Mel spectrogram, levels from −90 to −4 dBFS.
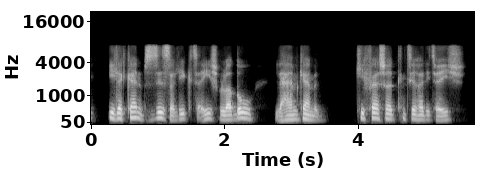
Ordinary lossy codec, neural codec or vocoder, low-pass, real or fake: none; codec, 16 kHz, about 1 kbps, DyCAST, with the encoder's durations; 7.2 kHz; fake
